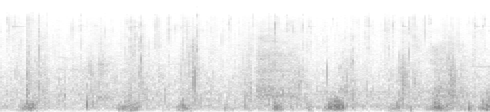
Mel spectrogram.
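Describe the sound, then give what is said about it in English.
Footsteps walking along a bumpy dirt track with rocks underneath, on a path a couple of metres wide; a steady, regular series of crunching steps continues throughout, with no talking. “The path along here is reasonably wide. It's probably a couple of metres wide. As you can probably hear, it's sort of it's dirt track, basically. Little bit bumpy in places with rocks underneath.”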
